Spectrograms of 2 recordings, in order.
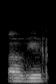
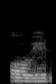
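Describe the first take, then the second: First: अवेट starting on a short "uh"; correct pronunciation. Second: ओवेट starting on a rounded "aw"; wrong pronunciation. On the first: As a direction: open अवेट with a neutral "uh-wait". (अवेट को छोटे "अ" से शुरू करके) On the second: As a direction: open ओवेट with "aw-wait". (ओवेट को गोल "ओ" से शुरू करके) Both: Shown as a demonstration. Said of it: "ओवेट नहीं बोलेंगे".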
